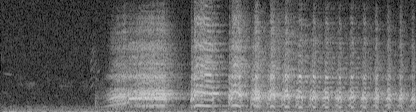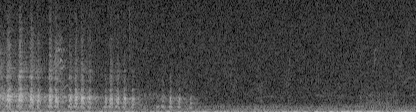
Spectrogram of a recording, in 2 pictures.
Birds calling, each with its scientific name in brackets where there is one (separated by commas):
Erckel's Francolin (Pternistis erckelii)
